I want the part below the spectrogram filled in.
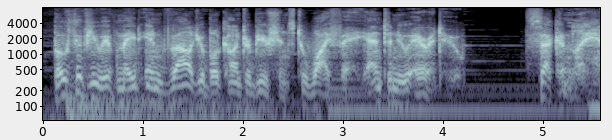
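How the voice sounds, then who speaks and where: Formal game statesman: earnest, measured, sharp forceful tone, lowish register, radio-call sound. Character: earnest dignified male mayor bestowing an honor. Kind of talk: formal scripted game dialogue.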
